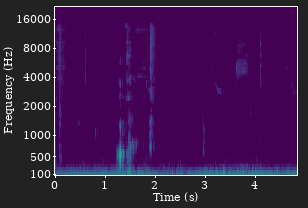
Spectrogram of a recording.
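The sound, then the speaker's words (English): Many monkeys moving around: scattered rustles, clicks and short high-pitched squeaks over a steady low background hum, fairly quiet, with no one talking. “I'm a bit distracted right now because there are a lot of monkeys around me.”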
